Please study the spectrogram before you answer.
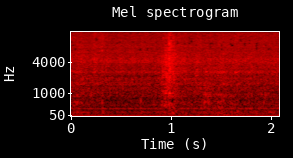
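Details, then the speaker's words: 2013 VW Jetta TDI manual, idling in neutral: a rough, gritty grind from under the hood when the clutch pedal is released. The clutch kit and flywheel are being replaced. "so when i let off there's a grinding noise coming from under the hood"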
